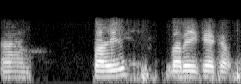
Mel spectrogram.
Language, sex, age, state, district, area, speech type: Malayalam, male, 30-45, Kerala, Alappuzha, rural, conversation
